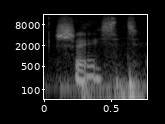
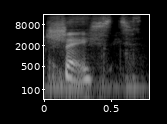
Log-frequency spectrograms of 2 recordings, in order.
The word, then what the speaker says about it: шесть: Шесть. Bless you. Shaste? Shaste? Шесть.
